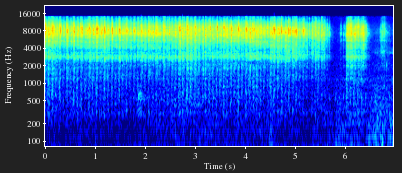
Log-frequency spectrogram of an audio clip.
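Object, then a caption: Plastic jar with small stones. A hand with long red nails shakes a small clear plastic jar partly filled with blue-green decorative stones, making a dense, bright, continuous rattle for nearly six seconds. The white lid is then twisted off, giving a brief quieter scraping burst before the sound fades.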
